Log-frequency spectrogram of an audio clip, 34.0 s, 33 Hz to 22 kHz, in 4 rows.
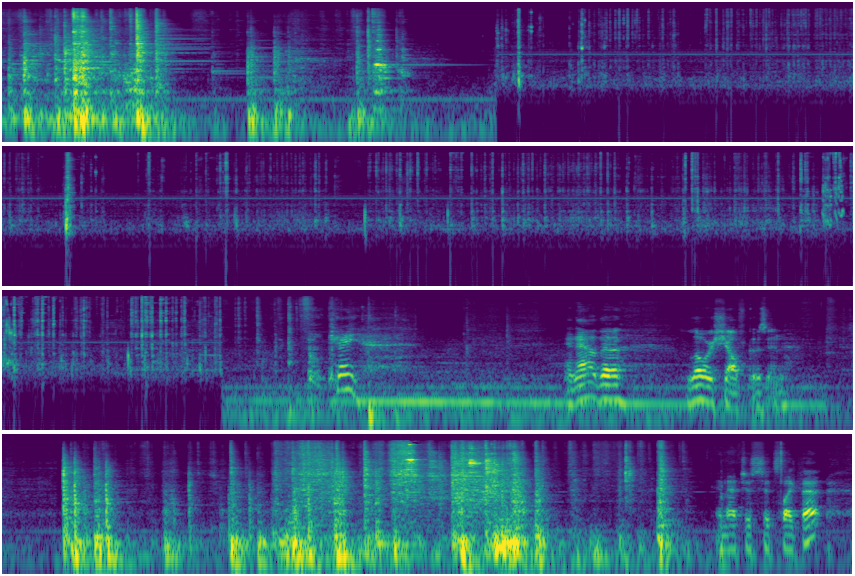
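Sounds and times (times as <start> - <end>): sheet metal clanking: 0.0 - 4.4
faint clicks and metal rattles: 4.9 - 20.2.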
